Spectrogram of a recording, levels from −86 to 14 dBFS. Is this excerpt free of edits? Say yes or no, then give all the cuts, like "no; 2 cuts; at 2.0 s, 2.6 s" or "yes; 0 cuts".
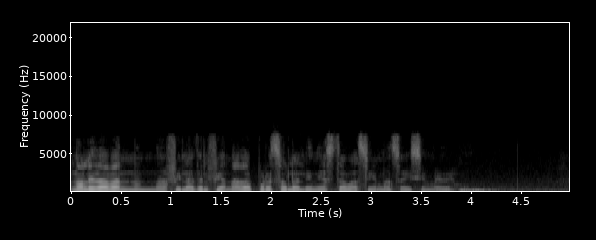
yes; 0 cuts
